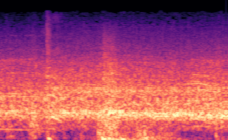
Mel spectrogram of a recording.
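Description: A body slams down onto a wrestling ring mat with a thud.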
